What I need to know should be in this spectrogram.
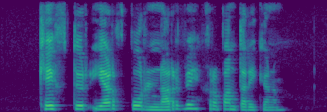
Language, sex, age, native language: Icelandic, female, 30-39, Icelandic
